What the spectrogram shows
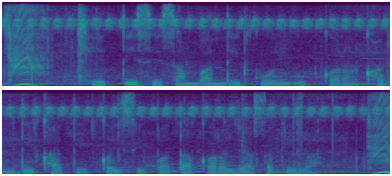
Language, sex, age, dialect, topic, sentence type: Bhojpuri, female, 31-35, Western, agriculture, question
